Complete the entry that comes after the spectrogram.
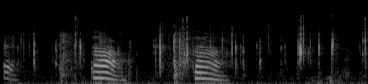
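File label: "staff", spoken word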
